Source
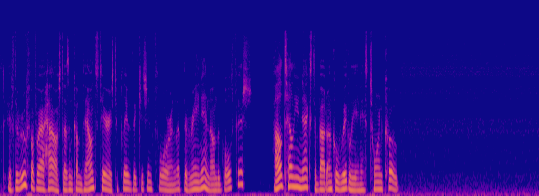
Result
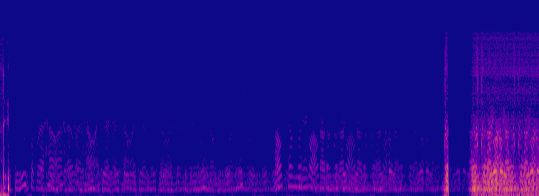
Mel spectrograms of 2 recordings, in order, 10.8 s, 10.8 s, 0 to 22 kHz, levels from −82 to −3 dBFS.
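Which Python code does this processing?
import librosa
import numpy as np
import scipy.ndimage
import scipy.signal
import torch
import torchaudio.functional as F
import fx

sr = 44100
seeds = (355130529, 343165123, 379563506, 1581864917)

y = fx.reverse_delay_fb(x, sr, ms=369, feedback_pct=75, wet_db=-3)
y = fx.gate_flip(y, sr, shuts_db=-31.0, range_db=-38)
y = F.gain(torch.from_numpy(y), 8.0).numpy()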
